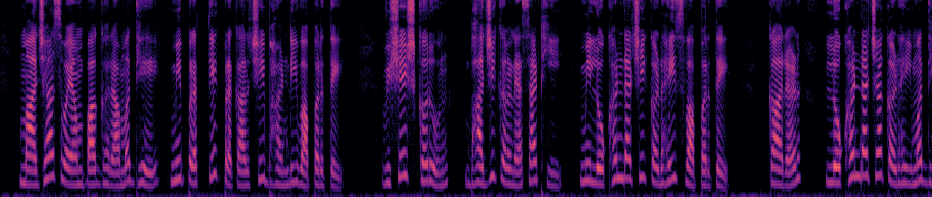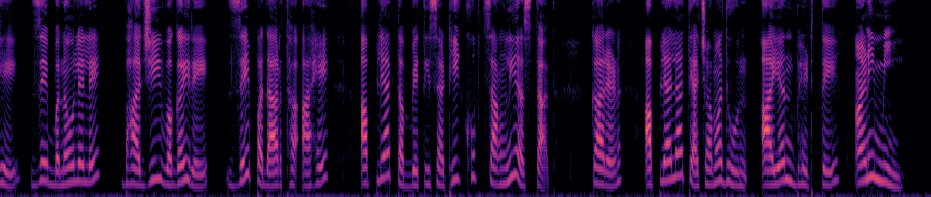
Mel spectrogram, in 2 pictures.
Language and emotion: Marathi, neutral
